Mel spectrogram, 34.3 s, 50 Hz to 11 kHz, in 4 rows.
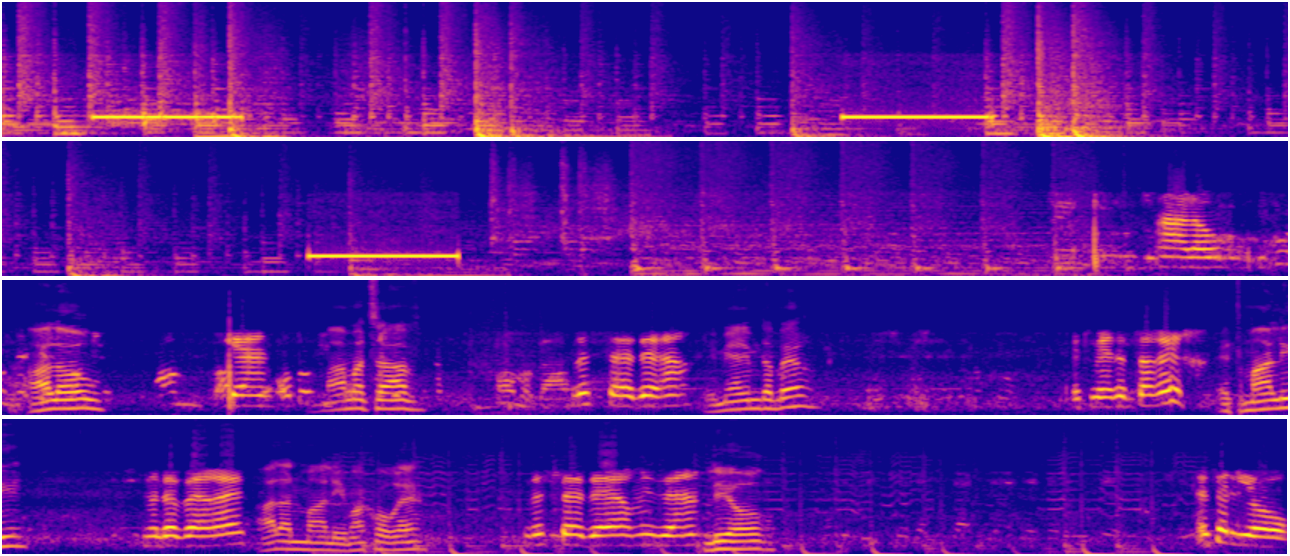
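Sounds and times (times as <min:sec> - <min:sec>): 
busy music: 0:00.0 - 0:17.8, 0:19.3 - 0:22.5, 0:27.4 - 0:34.2
outgoing phone call ringing tone: 0:00.6 - 0:01.6, 0:05.6 - 0:06.7, 0:10.6 - 0:11.6
speech: 0:16.4 - 0:22.7, 0:24.3 - 0:26.0, 0:26.6 - 0:31.0, 0:33.7 - 0:34.2.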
